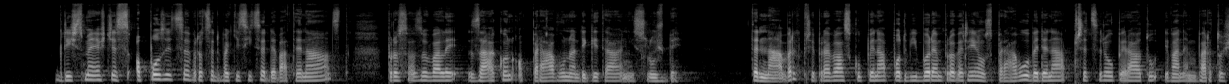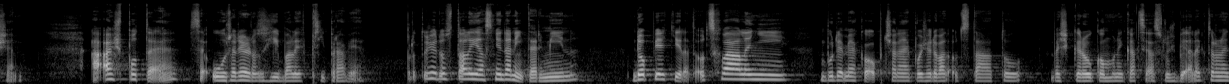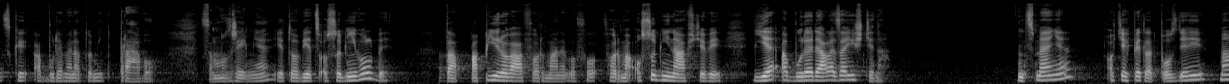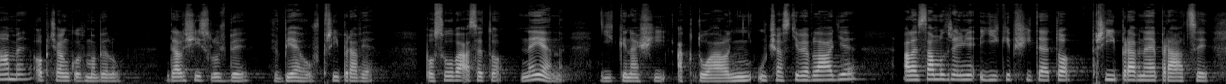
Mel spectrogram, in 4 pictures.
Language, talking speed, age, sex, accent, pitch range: Czech, 140 wpm, 20-39, female, native, 165-200 Hz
